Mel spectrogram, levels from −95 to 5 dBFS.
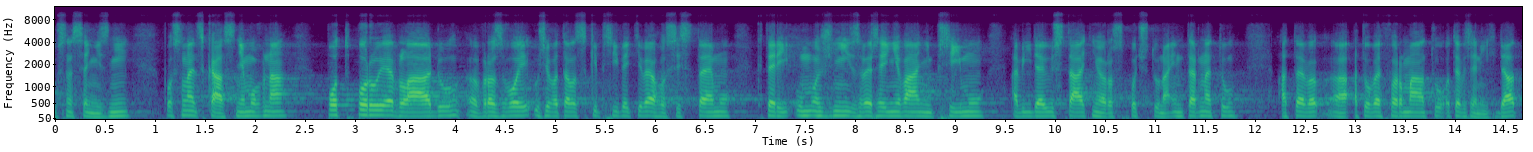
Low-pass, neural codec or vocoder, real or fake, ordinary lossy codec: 7.2 kHz; none; real; Opus, 24 kbps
